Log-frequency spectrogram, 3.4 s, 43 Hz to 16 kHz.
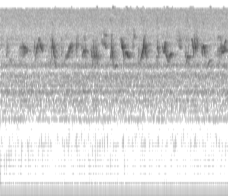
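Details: Blue grosbeak at Bosque del Apache, 18 July 2013, singing a fast, rambling warble of bright, slurred notes that rise and fall over a steady low background hiss.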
